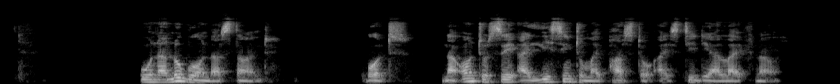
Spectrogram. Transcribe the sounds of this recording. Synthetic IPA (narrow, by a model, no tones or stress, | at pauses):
unanoɡoɔ̃ndəstãnd | bɔt | naʔɔ̃ntuseʔajlisɨ̃ntumajpʰastɔ̰ʔa̰jstidialaɪfna̰ʊ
